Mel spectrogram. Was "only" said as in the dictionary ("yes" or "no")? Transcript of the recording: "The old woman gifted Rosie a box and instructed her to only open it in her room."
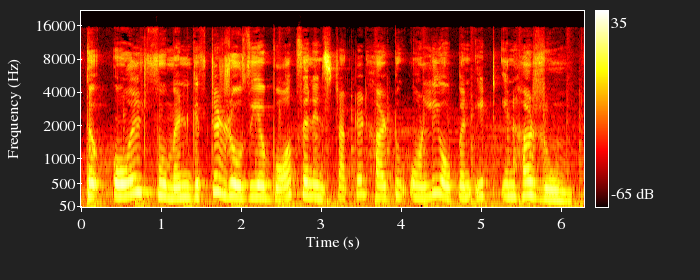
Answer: yes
